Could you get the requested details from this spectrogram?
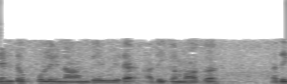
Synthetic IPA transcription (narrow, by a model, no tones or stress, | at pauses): ɛɳɖɯpʊɭinaːmɡɐɪʋɪɽɐʔɐ̰ðɪɣɐmaːɣɐ | ɐðɪ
